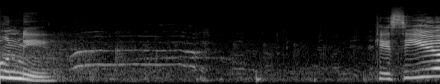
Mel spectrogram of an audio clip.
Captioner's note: audience applauding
